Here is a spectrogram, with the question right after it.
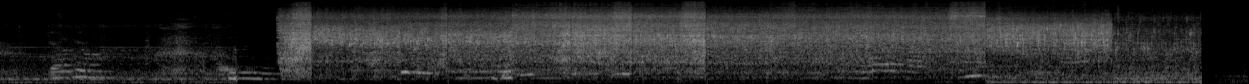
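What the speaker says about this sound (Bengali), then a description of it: "একে একে আমি মাছগুলো তেলে দিয়ে দিচ্ছি" Salt-and-turmeric-rubbed fish pieces are slipped into hot oil in a wok. A sudden loud, broad frying hiss starts and holds steady for several seconds, with a voice talking before and over it.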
